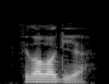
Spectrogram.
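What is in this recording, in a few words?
"филология", Komi, male; kpv audio dict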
